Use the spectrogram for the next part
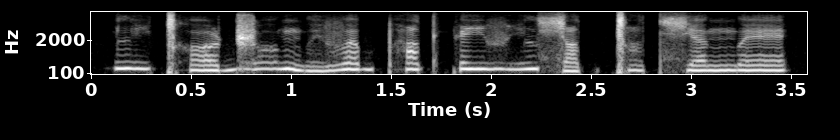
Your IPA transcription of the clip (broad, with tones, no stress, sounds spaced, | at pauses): l i̤˥ ǀʰ ɔ˩ ɖ͡ʐ ɔ̤˥ ŋʷ ɛ̤˩ v ɐ˥ b pʰ ɐ˥ tˤ k i˥ v i̤˥ l ɕ ɛ˩ tˤ ǀ ɛ̤˥ tˤ ɕ ɐ˥ ŋʷ ɛ˥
